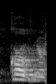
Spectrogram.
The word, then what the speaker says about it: Grosvenor: Grosvenor Square, but it's Grosvenor I Square.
